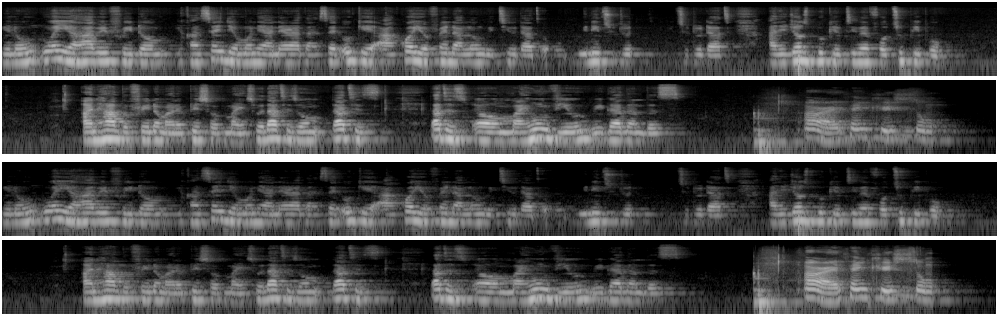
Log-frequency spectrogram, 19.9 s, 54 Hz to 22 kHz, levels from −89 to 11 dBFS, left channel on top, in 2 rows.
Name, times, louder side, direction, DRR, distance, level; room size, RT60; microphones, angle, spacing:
voice 1, 0.0-5.5 5.8-6.3 6.8-9.4 10.8-13.7 14.2-16.7, left 6 dB, 65° left, 0.4 m, -28 dB
voice 2, 17.5-19.3, right 6 dB, 90° right, 0.5 m, -28 dB
9.0 x 6.1 x 7.0 m
head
